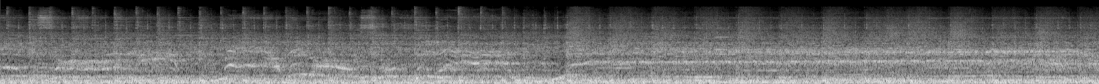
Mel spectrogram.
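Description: Live heavy metal band playing: a male lead vocal sings a bending melodic line, then holds one long high note from a little past halfway, over bass guitar, electric guitar and rapid drums.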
